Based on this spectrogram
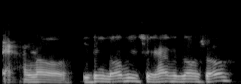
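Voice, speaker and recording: A man's voice: medium pitch, fairly quick, no room sound. Muffled man on a phone line, as through a wall. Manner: rambling, emphatic, full of fillers. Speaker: caller. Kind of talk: casual call-in chat. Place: walking outdoors while calling.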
